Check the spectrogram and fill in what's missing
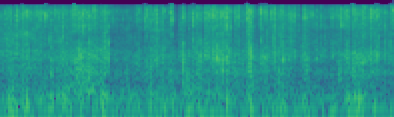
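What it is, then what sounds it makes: Tissue paper crinkling. A large sheet of thin orange tissue paper spread on a wooden table is crinkled and rubbed by fingertips and nails. It gives a steady, close crinkling rustle with bright papery crackles and a low soft undertone, rising and easing slightly over four seconds.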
